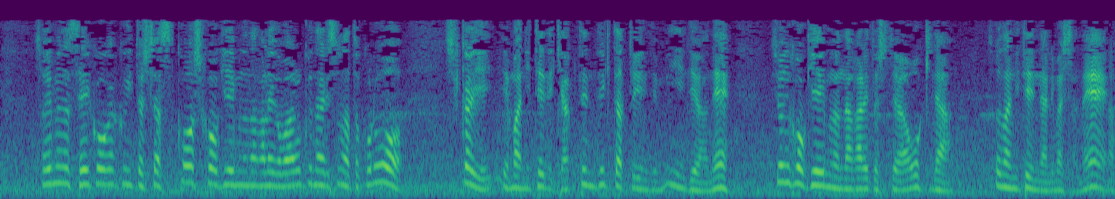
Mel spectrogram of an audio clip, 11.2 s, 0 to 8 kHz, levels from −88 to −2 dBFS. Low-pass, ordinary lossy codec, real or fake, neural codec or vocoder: 7.2 kHz; MP3, 24 kbps; real; none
